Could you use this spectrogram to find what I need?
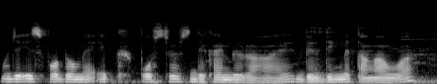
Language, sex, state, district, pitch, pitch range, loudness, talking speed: Hindi, male, Arunachal Pradesh, Papum Pare, 115 Hz, 105-120 Hz, -16 LUFS, 190 wpm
